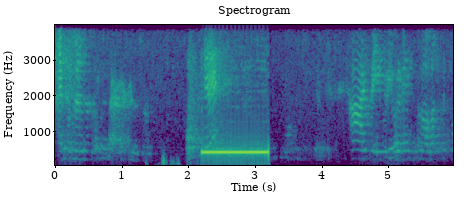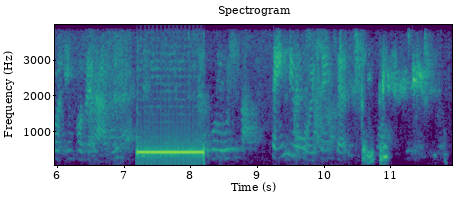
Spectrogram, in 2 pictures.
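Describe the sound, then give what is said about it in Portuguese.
Telephone busy tone after a dropped call: two loud, steady, mid-pitched tones about a second long each, spaced several seconds apart, with people talking before, between and after them. “caiu a ligação”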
